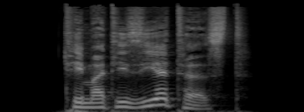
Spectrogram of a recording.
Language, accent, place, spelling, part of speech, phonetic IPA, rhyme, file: German, Germany, Berlin, thematisiertest, verb, [tematiˈziːɐ̯təst], -iːɐ̯təst, De-thematisiertest.ogg
- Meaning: inflection of thematisieren: 1. second-person singular preterite 2. second-person singular subjunctive II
